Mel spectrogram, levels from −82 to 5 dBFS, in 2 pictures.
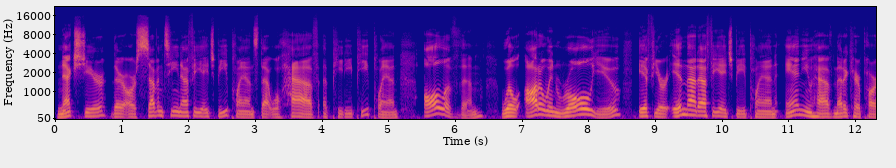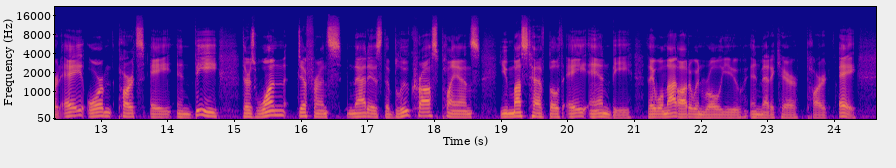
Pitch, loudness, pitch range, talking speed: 110 Hz, -25 LUFS, 100-130 Hz, 155 wpm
